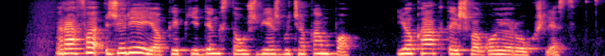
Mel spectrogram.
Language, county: Lithuanian, Šiauliai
